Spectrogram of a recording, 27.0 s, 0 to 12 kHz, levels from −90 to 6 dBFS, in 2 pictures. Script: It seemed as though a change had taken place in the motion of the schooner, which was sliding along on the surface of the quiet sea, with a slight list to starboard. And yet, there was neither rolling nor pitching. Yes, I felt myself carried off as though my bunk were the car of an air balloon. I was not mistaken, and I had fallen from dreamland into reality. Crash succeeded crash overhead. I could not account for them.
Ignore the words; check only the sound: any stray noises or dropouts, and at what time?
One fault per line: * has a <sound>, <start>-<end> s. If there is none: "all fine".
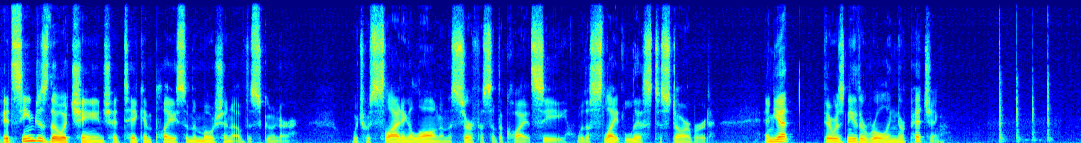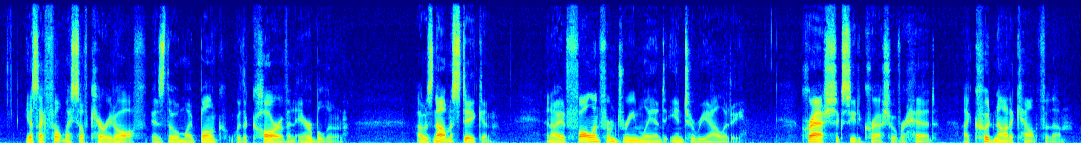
* has a tap, 12.5-13.2 s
